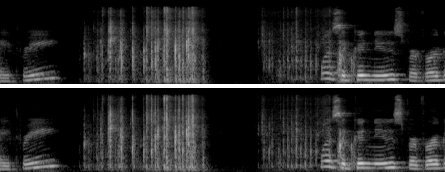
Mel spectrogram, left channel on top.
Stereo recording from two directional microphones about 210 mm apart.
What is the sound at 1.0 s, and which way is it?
Typewriter, 30° right (ahead or behind).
